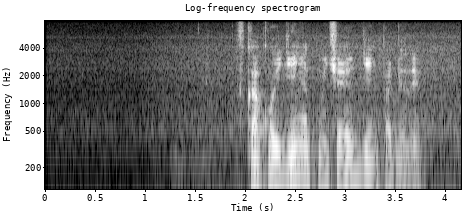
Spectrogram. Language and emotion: Russian, neutral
